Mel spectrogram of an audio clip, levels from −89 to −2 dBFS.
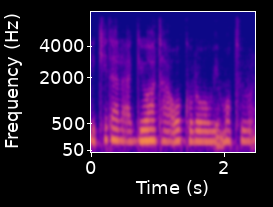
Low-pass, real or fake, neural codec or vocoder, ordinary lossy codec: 7.2 kHz; fake; codec, 16 kHz in and 24 kHz out, 0.4 kbps, LongCat-Audio-Codec, fine tuned four codebook decoder; none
